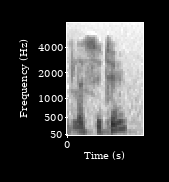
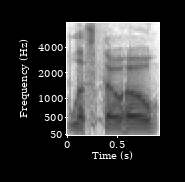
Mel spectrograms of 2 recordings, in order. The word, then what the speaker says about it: Lesotho: If you're American like me and you don't know what country he's talking about, it's, we would probably pronounce it Lesotho or something like that. – Lesotho.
